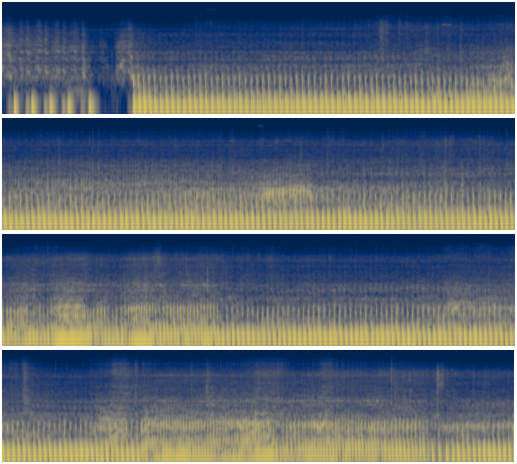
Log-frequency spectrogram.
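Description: Dirt bike engine starting: a few short sputters in the first two seconds, then it catches and runs continuously, its revs rising and falling.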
